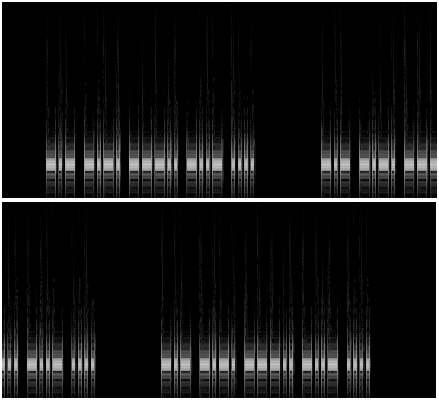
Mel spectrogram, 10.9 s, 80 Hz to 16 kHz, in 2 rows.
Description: Morse code, heard as a keyed tone, about 28 wpm, 700 Hz. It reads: KC8XH KC8XH KC8XH
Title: USA Call Signs - 5 Characters - Repeated 3x - 30wpm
